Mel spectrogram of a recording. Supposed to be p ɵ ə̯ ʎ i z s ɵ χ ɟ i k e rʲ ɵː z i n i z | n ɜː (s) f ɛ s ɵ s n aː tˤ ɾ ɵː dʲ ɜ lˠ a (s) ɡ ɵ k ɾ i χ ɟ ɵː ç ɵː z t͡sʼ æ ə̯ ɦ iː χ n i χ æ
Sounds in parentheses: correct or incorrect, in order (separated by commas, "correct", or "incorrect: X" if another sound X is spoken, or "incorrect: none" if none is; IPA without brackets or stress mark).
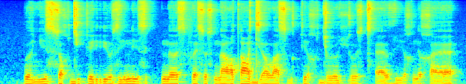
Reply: correct, correct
